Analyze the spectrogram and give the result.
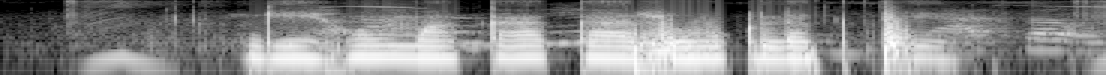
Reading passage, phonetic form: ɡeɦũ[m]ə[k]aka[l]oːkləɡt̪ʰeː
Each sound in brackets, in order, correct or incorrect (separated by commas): correct, correct, incorrect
